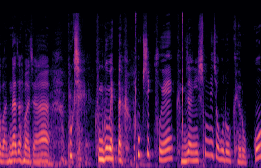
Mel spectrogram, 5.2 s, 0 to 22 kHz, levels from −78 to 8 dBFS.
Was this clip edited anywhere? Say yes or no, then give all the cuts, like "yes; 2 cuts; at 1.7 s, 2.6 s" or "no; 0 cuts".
yes; 1 cut; at 2.6 s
